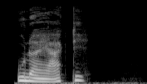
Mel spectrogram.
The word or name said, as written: unøjagtig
